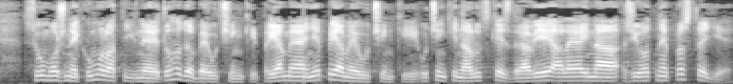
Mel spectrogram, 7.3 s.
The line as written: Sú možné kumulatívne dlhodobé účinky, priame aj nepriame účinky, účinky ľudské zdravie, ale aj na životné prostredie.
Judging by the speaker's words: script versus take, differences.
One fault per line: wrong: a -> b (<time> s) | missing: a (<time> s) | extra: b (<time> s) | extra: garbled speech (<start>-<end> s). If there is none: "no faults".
extra: na (4.5 s)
